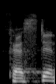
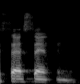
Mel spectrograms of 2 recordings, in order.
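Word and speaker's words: fasten: এখানে মাঝখানে টিটা সাইলেন্ট, ঠিক আছে।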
